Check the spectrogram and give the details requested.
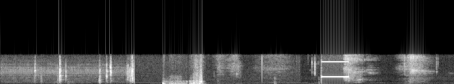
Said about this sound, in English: Sorry, we're not able to take your call right now, but if you leave your name and your number at the sound of the beep, we'll get back to you as soon as we can.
